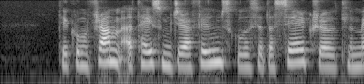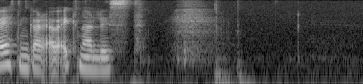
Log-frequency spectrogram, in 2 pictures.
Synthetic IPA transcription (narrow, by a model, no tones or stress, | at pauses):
t̪ʰɛːkʰoːməfɾamæ̰ðt̪ʰejsʊmd͡ʒɛːɾafɪlmskʊləsɛt̪aseːɹjkʰɹœwt̪ʰɪlmeːt̪nɪŋkaɹæ̰ʋɛ̰knalɪst̪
